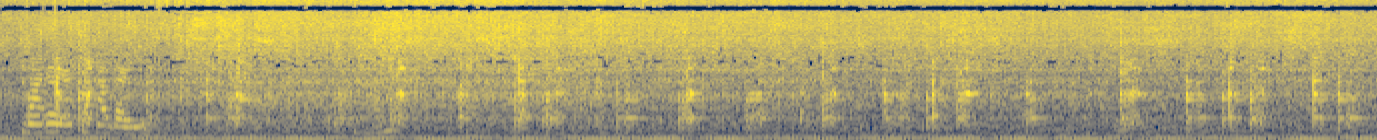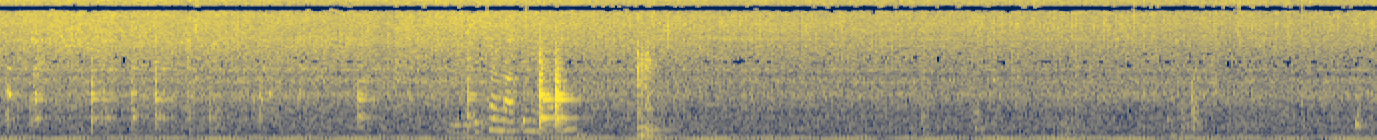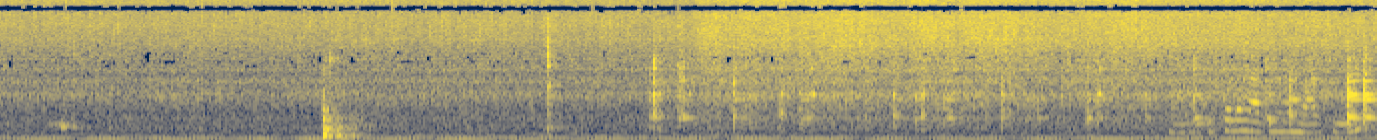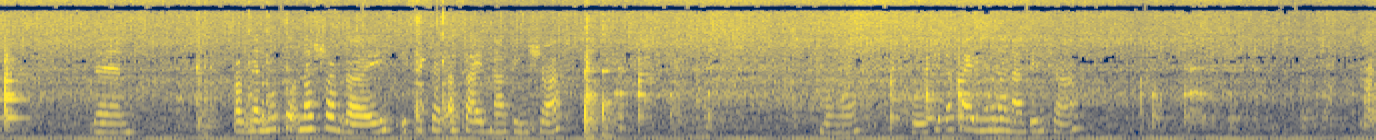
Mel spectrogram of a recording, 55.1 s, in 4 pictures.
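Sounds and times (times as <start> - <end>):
mushrooms sizzling in a pan: 0.0 - 55.0
wooden spoon scraping a pan: 47.1 - 55.0.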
